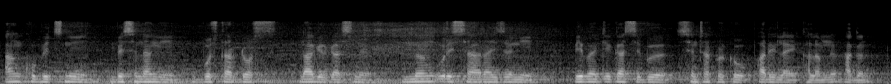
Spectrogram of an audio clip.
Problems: constant background noise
